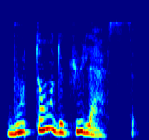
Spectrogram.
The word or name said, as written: bouton de culasse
